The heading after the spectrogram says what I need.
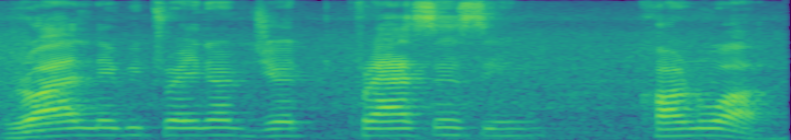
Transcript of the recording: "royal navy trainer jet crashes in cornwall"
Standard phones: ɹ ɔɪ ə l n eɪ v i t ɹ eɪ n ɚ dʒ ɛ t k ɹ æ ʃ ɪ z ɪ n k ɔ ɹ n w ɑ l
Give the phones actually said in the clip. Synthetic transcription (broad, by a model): ɹ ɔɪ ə l n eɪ b i t ɹ eɪ n ɚ dʒ ɛ t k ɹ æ s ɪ s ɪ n k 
